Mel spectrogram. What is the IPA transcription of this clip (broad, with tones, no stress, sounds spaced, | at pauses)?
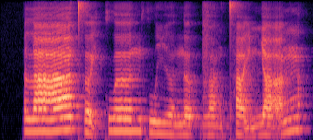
l aː˨˦ t̪ʰ ə̰˧˨ j k w əː˧ n k w i̤˨˩ ə̯ n ə˨˩ p̚ v a̤˨˩ ŋ t̪ʰ a̰˧˨ j ɲ a̰˧˥ ŋ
